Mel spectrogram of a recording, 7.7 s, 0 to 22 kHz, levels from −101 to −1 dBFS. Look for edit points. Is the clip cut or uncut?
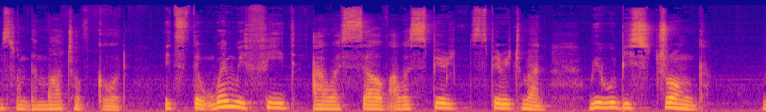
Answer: uncut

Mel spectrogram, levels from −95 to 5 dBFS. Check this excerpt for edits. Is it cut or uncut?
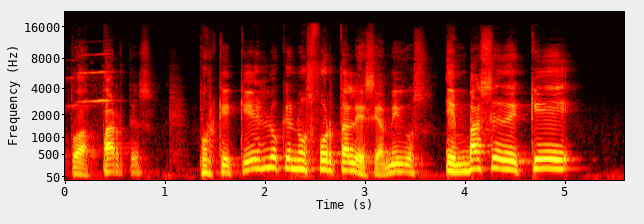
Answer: cut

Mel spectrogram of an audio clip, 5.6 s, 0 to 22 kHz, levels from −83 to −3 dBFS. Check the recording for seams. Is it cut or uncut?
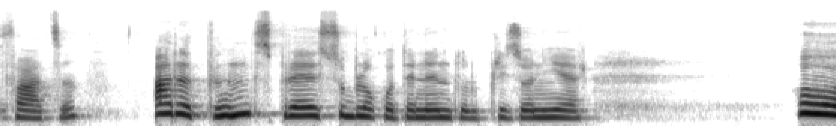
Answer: uncut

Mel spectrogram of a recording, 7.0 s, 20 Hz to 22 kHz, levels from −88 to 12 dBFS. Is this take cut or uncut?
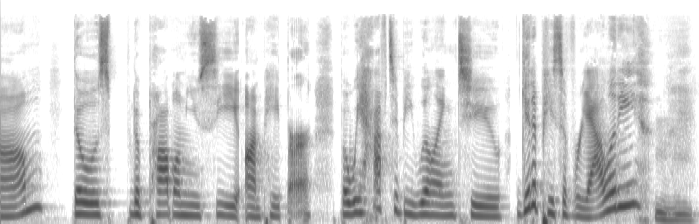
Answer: cut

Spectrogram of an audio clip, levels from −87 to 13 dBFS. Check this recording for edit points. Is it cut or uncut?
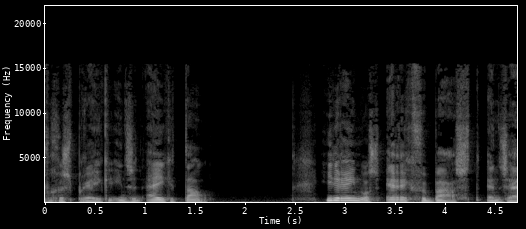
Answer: uncut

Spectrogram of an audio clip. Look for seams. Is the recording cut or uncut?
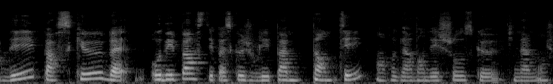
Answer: uncut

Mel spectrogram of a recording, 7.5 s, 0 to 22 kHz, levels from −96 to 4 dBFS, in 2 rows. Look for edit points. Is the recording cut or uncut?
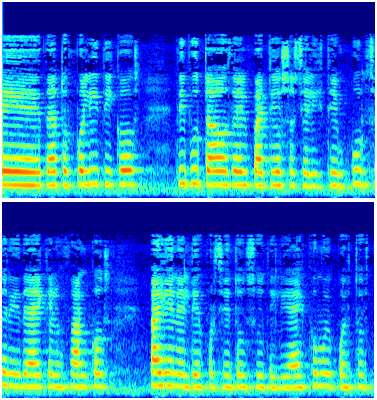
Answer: uncut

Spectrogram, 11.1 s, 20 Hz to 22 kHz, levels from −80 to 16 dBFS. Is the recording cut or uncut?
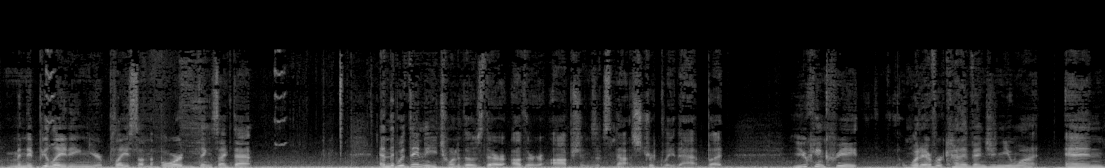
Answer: cut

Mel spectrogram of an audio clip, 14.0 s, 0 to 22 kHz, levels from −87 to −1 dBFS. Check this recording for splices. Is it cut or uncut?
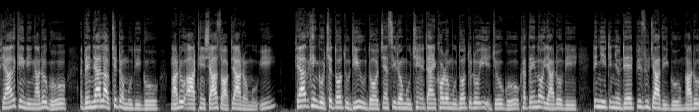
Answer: uncut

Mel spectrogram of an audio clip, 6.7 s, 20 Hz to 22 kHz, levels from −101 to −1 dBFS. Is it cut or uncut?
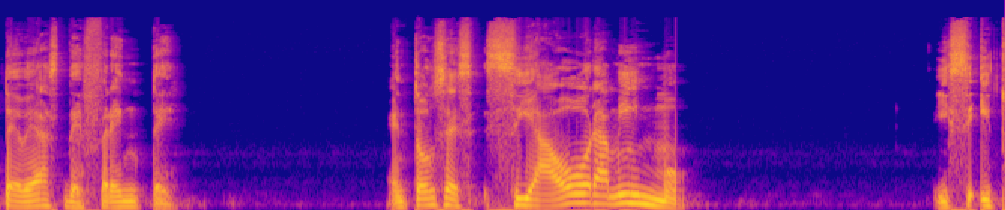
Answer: uncut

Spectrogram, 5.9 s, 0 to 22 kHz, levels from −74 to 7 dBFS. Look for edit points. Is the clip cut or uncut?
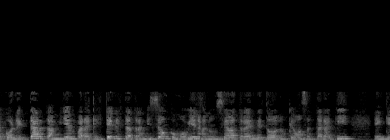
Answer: cut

